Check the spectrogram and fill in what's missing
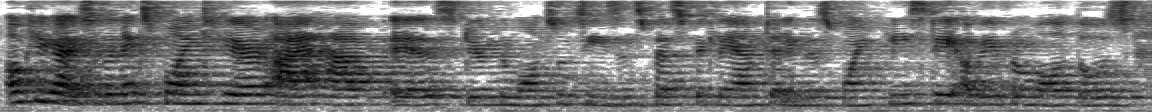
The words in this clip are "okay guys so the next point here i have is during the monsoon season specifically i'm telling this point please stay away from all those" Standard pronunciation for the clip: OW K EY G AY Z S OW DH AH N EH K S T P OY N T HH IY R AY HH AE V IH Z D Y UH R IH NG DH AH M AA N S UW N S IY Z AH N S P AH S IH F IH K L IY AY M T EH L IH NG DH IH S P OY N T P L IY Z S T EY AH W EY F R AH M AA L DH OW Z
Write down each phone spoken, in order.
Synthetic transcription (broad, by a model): OW K EY G AY Z S OW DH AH N EH K S T P OY N T HH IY R AY HH AE V IH Z D Y UH R IH NG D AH M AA N S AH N S IY Z AH N S P AH S IH F IH K L IY AY M T EH L IH NG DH IH S P OY N T P L IY Z S T EY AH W EY F R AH M AA L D OW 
